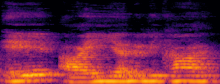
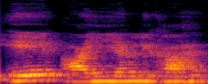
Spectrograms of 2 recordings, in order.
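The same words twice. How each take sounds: The two takes are said the same way.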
